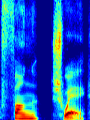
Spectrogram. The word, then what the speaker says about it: Feng Shui: You say it like Feng Shui, and it's this amazing 5,000-year-old art of placement.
